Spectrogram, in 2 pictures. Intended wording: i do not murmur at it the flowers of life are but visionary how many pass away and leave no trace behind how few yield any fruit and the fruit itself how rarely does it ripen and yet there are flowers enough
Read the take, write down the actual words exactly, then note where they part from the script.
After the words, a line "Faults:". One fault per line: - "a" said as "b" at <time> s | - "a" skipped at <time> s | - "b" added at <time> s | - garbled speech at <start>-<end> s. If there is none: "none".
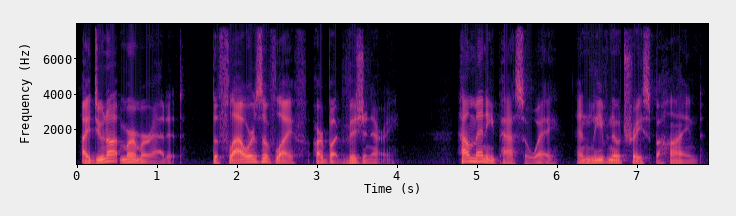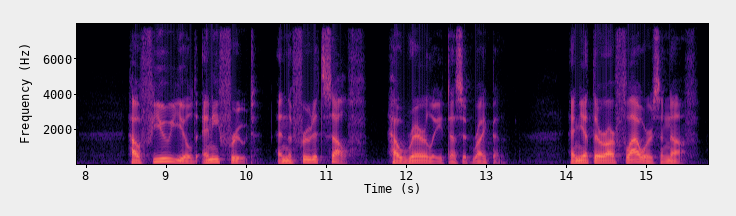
i do not murmur at it the flowers of life are but visionary how many pass away and leave no trace behind how few yield any fruit and the fruit itself how rarely does it ripen and yet there are flowers enough
Faults:
none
